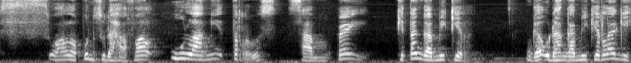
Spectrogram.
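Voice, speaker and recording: Speaking with a strong Sundanese accent, a man talks at a fairly slow pace in a high voice with ordinary pitch variation. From West Java, Sundanese. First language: Sundanese (speaking Indonesian). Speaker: TV news presenter. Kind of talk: podcast interview.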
